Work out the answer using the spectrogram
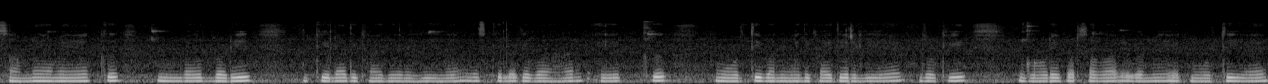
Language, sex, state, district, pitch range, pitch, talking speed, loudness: Hindi, male, Chhattisgarh, Bastar, 150-160 Hz, 155 Hz, 145 wpm, -24 LUFS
